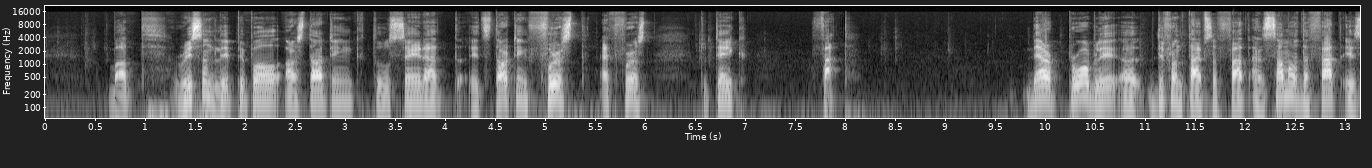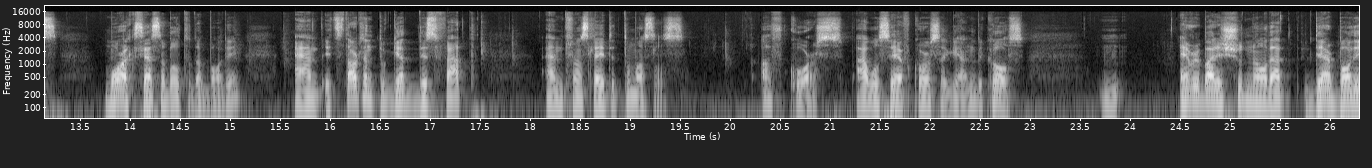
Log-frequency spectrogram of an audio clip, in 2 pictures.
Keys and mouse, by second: 0.2-3.2 drag, 0.3 2, 6.3 1, 11.0 g, 14.0-18.9 alt+drag, 15.6 g, 21.7-22.4 typing.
